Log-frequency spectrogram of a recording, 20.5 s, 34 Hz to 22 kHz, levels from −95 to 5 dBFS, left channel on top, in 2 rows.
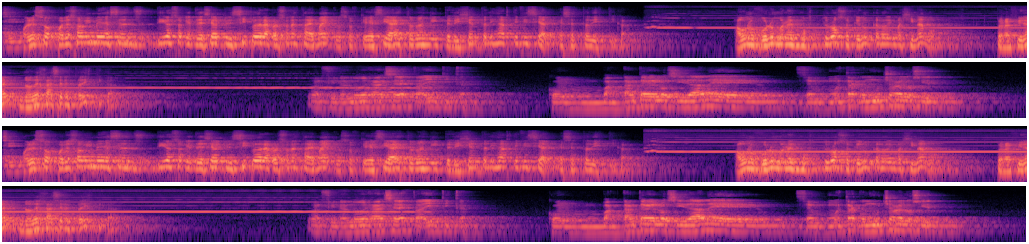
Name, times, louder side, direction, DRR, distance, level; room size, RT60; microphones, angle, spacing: voice 1, 0.2-6.3 7.3-9.3 10.0-11.4, left 1 dB, 15° left, 4 dB, 0.5 m, -25 dB
sound 1, 6.4-14.6, right 6 dB, 75° right, 0.7 m, -36 dB
voice 2, 13.3-14.9 15.7-19.5, right 1 dB, 30° right, 3 dB, 1.0 m, -29 dB
11.5 x 3.8 x 6.0 m, 1.3 s
head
